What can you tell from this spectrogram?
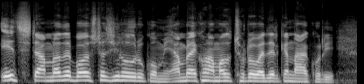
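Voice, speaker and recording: A man with a plain, everyday voice and ordinary pitch variation. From Bangladesh, Feni district. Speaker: motorbike enthusiast, expatriate worker. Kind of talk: interview. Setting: outdoors in desert hills.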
